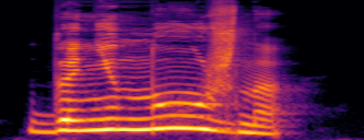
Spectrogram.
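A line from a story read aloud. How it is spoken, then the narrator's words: Sobbing. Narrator (Russian): Всхлипнула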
